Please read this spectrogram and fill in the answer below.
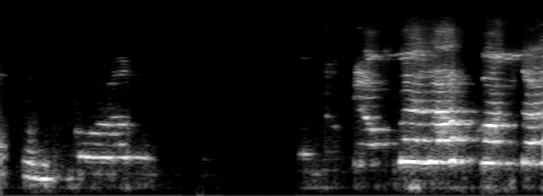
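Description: A child's high-pitched, drawn-out voice, first briefly and then louder near the end, with about a second of dead silence between.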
